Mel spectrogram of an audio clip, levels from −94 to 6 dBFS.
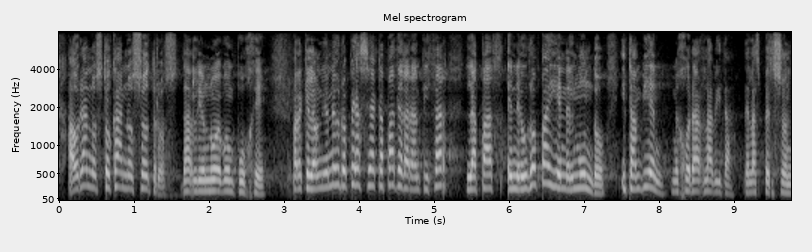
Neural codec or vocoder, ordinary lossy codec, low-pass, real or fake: codec, 16 kHz, 16 kbps, FunCodec, trained on Chinese and English, 50 frames a second; none; none; fake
